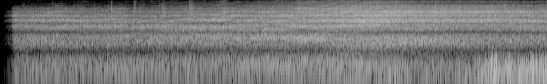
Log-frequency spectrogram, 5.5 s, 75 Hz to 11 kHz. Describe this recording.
Sound effects > Vehicles
car passing 2
Sound of a car passing by in wet, cool weather, with winter tires on the car. Recorded using a mobile phone microphone, Motorola Moto G73. Recording location: Hervanta, Finland. Recorded for a project assignment in a sound processing course.
vehicle, drive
